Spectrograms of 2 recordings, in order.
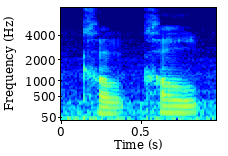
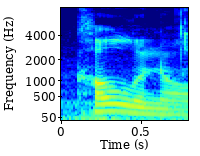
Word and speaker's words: Colonel: Colonel. I guess because it's kind of spelled like colino. – To read it is weird, yeah. – Colonel. – Colonel.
